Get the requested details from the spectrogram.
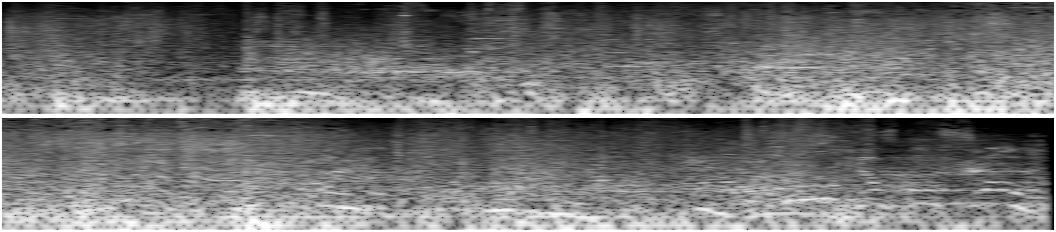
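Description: Game spell effects whoosh and crackle in a battle.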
